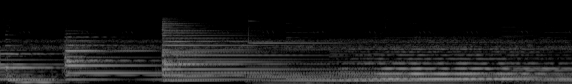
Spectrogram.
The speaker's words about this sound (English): When she heard the bells ring noon in the town square, she saw it too.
